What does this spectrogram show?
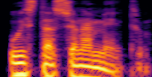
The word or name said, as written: estacionamento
